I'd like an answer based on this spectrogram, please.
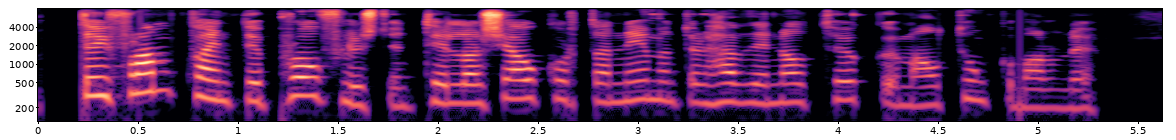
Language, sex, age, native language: Icelandic, female, 30-39, Icelandic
